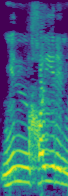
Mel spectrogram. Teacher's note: Maka ketika nun sukun bertemu dengan huruf-huruf ini, maka dua-duanya aktif. Makhraj dari lisannya aktif dan makhraj dari khaisumnya juga makanya dibaca jelas. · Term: idhar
